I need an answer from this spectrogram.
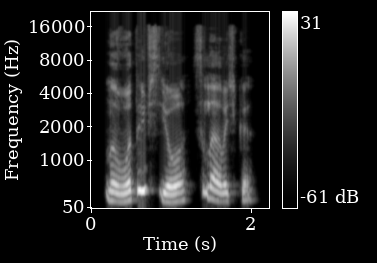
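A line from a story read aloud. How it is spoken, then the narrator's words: Giggling inner voice. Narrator (Russian): хихикнул человек в моей голове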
